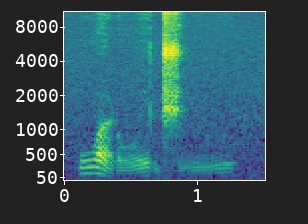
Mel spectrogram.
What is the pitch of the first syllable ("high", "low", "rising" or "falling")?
falling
